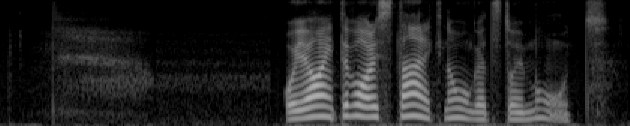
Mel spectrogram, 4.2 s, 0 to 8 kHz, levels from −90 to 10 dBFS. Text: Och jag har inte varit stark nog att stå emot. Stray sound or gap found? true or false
false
